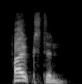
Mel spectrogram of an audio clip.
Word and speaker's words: Folkestone: Folkestone.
